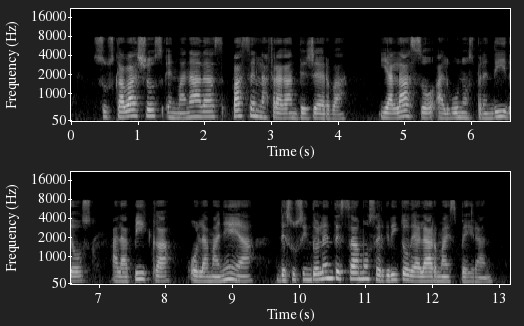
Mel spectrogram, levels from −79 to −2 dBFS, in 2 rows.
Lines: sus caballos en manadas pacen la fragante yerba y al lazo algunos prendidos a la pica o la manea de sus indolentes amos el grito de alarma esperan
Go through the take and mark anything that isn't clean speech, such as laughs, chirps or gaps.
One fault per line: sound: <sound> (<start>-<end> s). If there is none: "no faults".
no faults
